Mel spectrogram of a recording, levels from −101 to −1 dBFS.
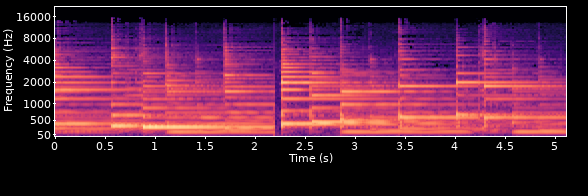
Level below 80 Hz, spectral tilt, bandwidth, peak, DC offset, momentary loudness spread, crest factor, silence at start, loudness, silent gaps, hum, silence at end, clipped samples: -64 dBFS; -5 dB/octave; 12.5 kHz; 0 dBFS; under 0.1%; 8 LU; 16 dB; 0 s; -16 LUFS; none; none; 0 s; under 0.1%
